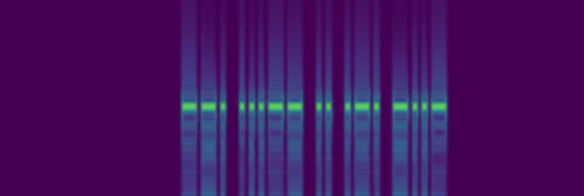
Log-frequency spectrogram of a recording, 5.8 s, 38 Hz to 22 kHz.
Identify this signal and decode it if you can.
Morse code, heard as a keyed tone, about 25 wpm, 700 Hz. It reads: G3IRX
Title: DXCC-100 Call Signs - 5 Characters - Repeated 3x - 25wpm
